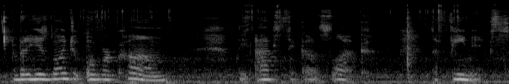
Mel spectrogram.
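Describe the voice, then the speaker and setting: A woman speaks at a fairly slow pace. Room echo and background noise are both noticeable. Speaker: tarot reader. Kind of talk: tarot reading monologue. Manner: repetitive, chatty.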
